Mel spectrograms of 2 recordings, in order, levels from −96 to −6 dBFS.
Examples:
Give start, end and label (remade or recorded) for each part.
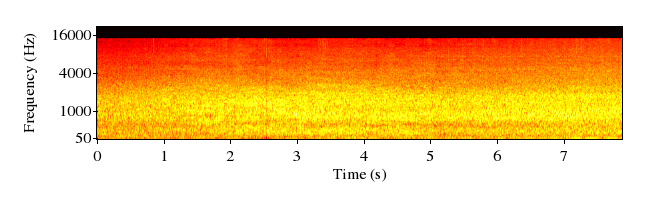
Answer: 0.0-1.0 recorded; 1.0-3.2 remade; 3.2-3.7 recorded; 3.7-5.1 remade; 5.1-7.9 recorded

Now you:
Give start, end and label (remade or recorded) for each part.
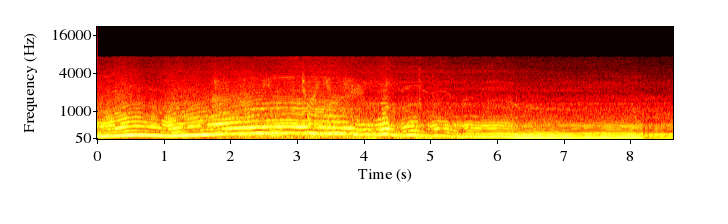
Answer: 0.0-3.6 recorded; 3.6-4.5 remade; 4.5-8.6 recorded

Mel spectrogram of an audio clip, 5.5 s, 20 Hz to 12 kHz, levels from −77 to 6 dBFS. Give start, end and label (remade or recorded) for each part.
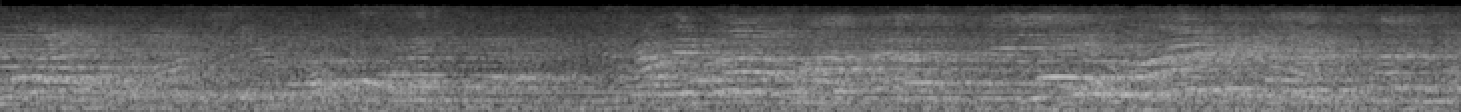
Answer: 0.0-5.5 recorded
